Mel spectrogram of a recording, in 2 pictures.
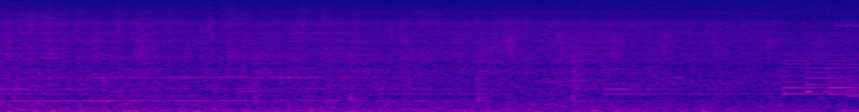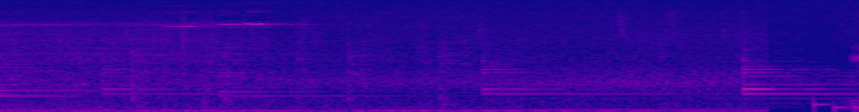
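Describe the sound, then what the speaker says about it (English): A train runs steadily in a video game, on the trip from Termini Station to Naples, with a continuous close rumble and rhythmic rail clatter throughout. "Train."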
